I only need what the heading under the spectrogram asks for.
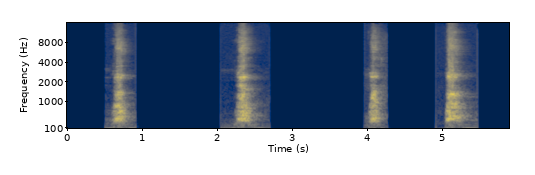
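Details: Aggressive dog barking: four separate sharp barks spaced irregularly, about one to two seconds apart, each brief and punchy with little background noise.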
